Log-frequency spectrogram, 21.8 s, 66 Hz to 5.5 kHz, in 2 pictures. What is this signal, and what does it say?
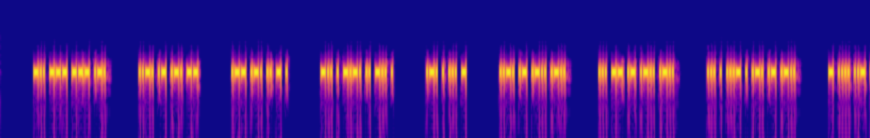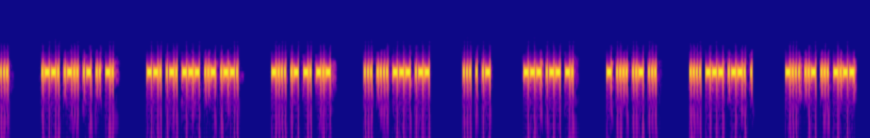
Morse code, heard as a keyed tone, about 60 wpm, 550 Hz. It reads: DOOR FARM WRITE DECIDE REST FALL SMALL SEVERAL THUS PLAIN GROUP BANK SHOW SEA OWN THUS HOPE BUSY
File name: 632 words / 632 Words 60WPM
